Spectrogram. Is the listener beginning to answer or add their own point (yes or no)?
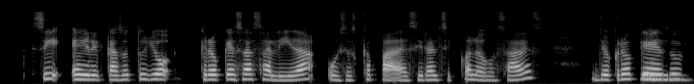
no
